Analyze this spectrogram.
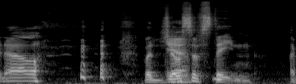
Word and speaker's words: Staten: that means going on right now but joseph stayton i pronounced that right right staten yeah coming back to halo to help finish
